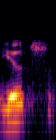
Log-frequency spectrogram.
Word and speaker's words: Uz: Here we find Utes, or Uz, but would be pronounced Utes, and we have the Utes here in Utah and other parts of the Southwest.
